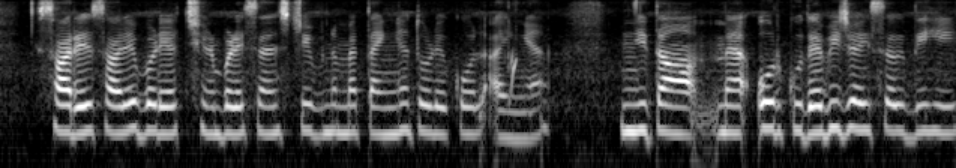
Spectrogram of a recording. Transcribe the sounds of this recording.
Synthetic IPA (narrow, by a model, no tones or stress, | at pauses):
saːɾeːsaːɾeːbəɽeːətːʃʰeːnbəɽeːsɛːnsʈiːʋnːmɛ̃ːt̪aːijãːt̪ʰoːɽeːkoːla̰ːiːãː | d͡ʒiːt̪ãːmɛ̃ːʔoːɾkʊd̪ɛːbʱiːd͡ʒaːiːsəkd̪iːɦiː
